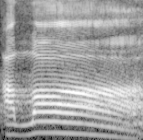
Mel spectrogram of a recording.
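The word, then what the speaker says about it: الله: পাকের নামের উচ্চারণ হচ্ছে আল্লাহ মুখটা একটু গোল হয়ে যাবে বলেন আল্লাহ আল্লাহ সুবহানাল্লাহ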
